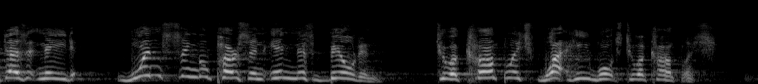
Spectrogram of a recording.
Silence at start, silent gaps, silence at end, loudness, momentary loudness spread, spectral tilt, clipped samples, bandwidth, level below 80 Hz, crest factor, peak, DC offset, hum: 0 s; none; 0.45 s; -29 LUFS; 16 LU; -6 dB/octave; under 0.1%; 7.6 kHz; -76 dBFS; 20 dB; -10 dBFS; under 0.1%; none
